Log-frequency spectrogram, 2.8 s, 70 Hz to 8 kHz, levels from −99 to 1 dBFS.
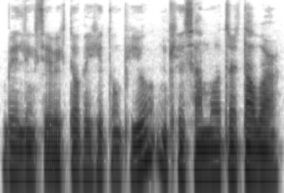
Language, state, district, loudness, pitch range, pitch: Kokborok, Tripura, Dhalai, -19 LUFS, 100-110 Hz, 105 Hz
